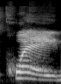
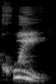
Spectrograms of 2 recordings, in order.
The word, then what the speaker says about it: Quay: saying she was saying it's quay not qui it's the the brand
